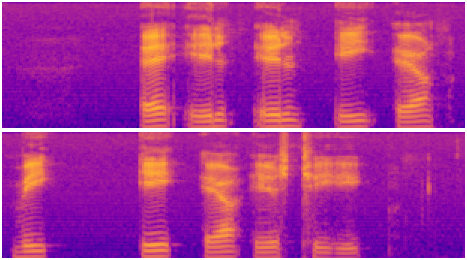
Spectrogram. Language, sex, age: Danish, male, 52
